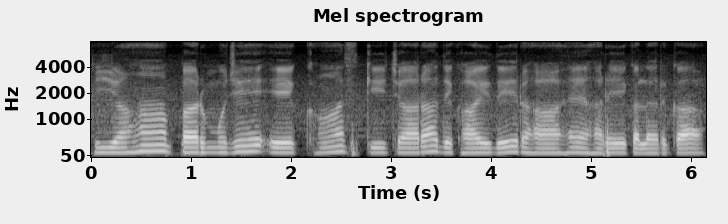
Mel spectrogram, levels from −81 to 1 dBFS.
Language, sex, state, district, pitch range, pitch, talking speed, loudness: Hindi, male, Madhya Pradesh, Katni, 120-135 Hz, 130 Hz, 135 wpm, -18 LUFS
